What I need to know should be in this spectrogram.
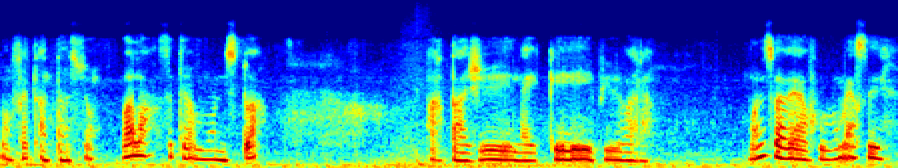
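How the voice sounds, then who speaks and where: A woman recounts her own experience and warns her listeners in earnest, repeating key phrases for weight. Her voice is strongly gravelly. The recording is muffled, with a faint hiss behind her. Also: medium pitch, takes it slowly, pauses often, darkish tone. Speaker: caller telling a personal story. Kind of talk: casual spoken testimony.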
